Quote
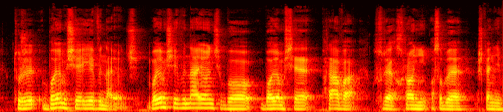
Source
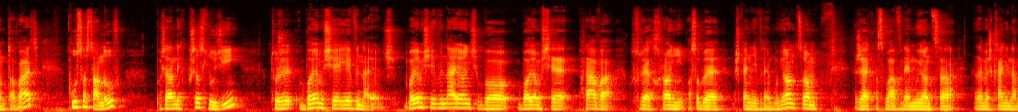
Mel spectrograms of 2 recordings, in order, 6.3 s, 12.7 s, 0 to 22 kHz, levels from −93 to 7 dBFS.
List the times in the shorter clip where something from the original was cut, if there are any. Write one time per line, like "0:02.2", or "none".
none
